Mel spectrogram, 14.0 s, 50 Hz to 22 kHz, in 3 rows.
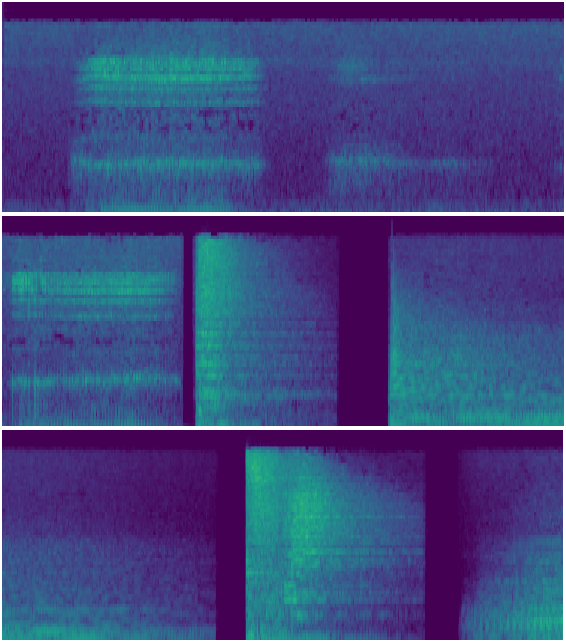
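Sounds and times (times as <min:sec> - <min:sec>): person snoring: 0:00.6 - 0:04.0, 0:04.6 - 0:06.2
breath out: 0:02.7 - 0:04.0.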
